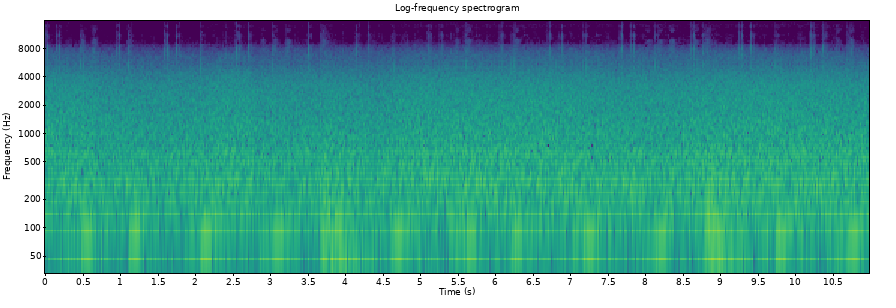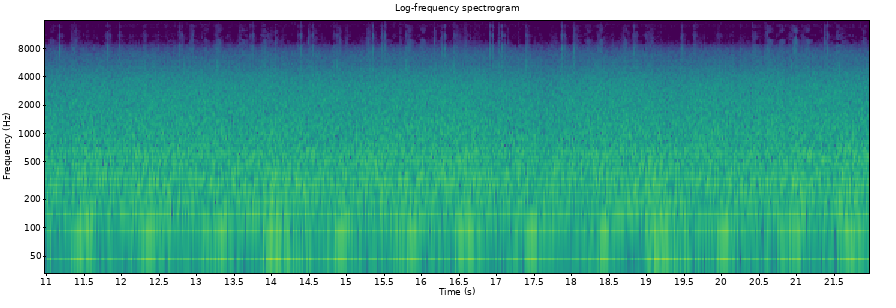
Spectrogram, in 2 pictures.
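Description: A waterfall rushes steadily nearby.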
